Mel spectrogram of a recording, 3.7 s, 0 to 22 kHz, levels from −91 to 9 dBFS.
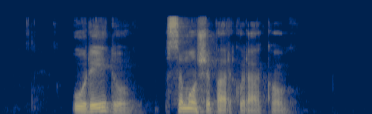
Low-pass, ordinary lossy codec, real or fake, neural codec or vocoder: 10.8 kHz; Opus, 16 kbps; real; none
